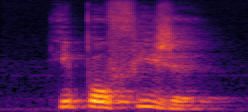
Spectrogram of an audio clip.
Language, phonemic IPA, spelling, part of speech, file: Dutch, /ˌɦipoːˈfizə/, hypofyse, noun, Nl-hypofyse.ogg
- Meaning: hypophysis, pituitary gland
